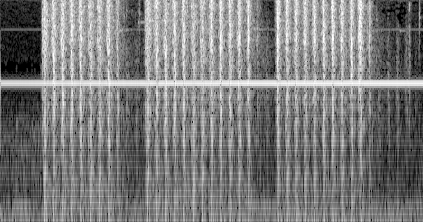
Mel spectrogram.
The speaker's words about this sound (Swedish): Sen började ett avvikande ljud höras bland alla glada människor som skrattade, dansade och skålade. Det lät som fyrverkerier. DJn sänkte musiken. Skottlossning.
